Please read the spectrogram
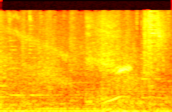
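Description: Soundtrack of an action anime clip: music with mechanical sound effects over a steady low drone, and a short voice sound about one and a half seconds in.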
